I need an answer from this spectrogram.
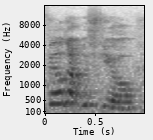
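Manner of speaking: ordinary talk, nothing marked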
